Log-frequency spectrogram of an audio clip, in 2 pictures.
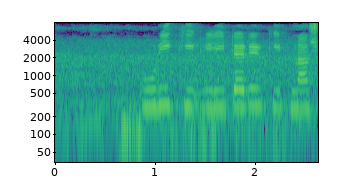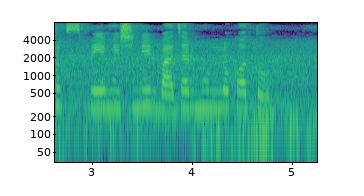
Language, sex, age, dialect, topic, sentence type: Bengali, female, 31-35, Jharkhandi, agriculture, question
